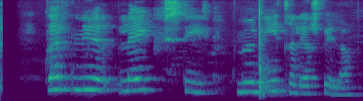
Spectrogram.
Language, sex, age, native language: Icelandic, male, 10, Icelandic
